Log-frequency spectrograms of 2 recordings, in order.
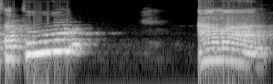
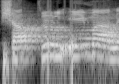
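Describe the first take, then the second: First: The phrase is simplified, sounding like satu aman. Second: The phrase is said in full, with every sound. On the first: This is how the small child says it. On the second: This is how the adult says it.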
